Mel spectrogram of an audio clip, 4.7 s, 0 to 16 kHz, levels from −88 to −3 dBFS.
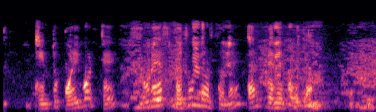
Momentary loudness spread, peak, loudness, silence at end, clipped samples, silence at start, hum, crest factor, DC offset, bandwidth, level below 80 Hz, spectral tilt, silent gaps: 15 LU; -2 dBFS; -20 LUFS; 0 s; under 0.1%; 0.05 s; none; 20 dB; under 0.1%; 8.2 kHz; -66 dBFS; -3 dB/octave; none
